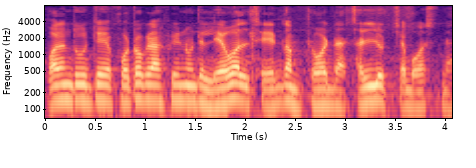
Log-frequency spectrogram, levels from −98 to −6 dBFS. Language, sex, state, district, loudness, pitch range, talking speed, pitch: Gujarati, male, Gujarat, Gandhinagar, -16 LUFS, 115-140 Hz, 190 wpm, 135 Hz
